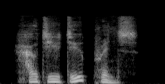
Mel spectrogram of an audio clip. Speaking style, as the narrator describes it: she whispered

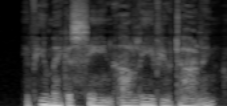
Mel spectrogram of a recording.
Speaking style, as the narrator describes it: Margot said quietly

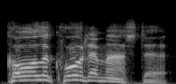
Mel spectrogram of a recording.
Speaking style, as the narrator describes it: he shouted to Lavrushka

